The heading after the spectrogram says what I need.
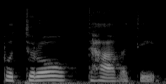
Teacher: when a Visarga is preceded by an A and it's followed by a soft consonant, the Visarga is changed to the vowel sign O.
